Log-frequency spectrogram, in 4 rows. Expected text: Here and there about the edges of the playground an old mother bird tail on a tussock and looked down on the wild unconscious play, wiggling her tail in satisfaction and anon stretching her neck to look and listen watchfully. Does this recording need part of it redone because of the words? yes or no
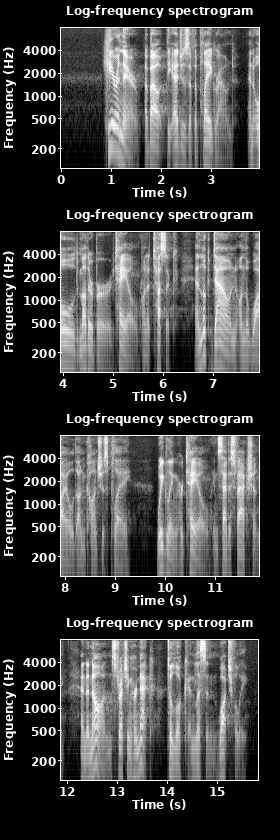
no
